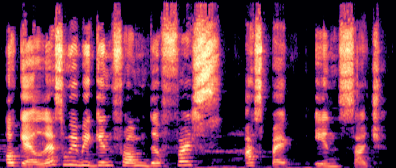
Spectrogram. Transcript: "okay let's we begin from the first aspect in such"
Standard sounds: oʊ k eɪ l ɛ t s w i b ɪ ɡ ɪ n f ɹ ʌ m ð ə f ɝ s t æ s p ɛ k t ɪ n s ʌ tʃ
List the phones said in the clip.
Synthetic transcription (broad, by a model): oʊ k eɪ l ɛ t s w i b ɪ ɡ ɪ n f ɹ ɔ m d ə f ɝ s t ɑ s p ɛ k t ɪ n s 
